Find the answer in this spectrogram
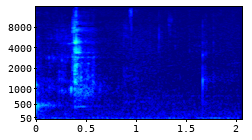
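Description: Liquor poured from a bottle into a glass of ice, faint, with a brief sound about half a second in and a light click near the end.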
